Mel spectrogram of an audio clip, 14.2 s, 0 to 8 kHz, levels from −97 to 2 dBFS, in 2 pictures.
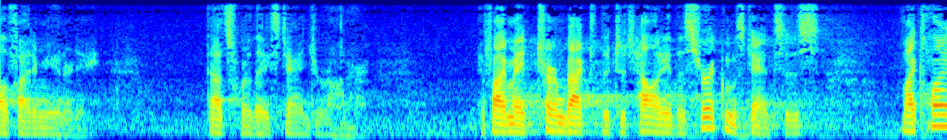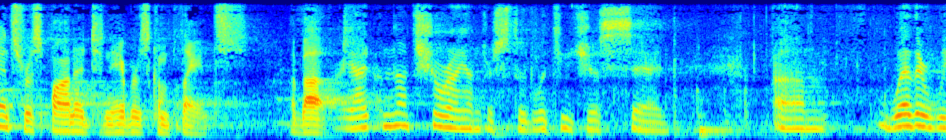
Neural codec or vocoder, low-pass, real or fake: none; 7.2 kHz; real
